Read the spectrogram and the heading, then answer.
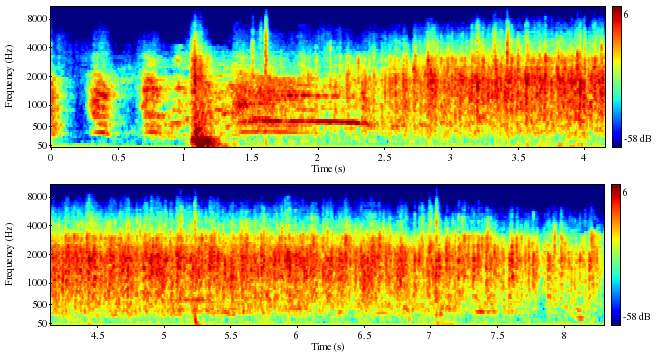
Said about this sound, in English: Sorry, folks. The sound man slammed the door on his tail.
